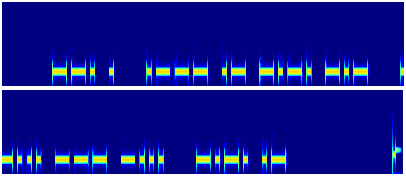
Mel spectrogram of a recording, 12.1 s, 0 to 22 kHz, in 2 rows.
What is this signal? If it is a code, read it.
Morse code, heard as a keyed tone, about 17 wpm, 700 Hz. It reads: GE JACK BOB CA
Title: K1USN SST QSO Practice - 17wpm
